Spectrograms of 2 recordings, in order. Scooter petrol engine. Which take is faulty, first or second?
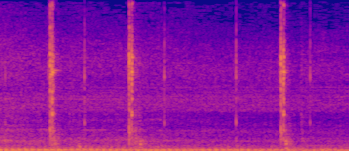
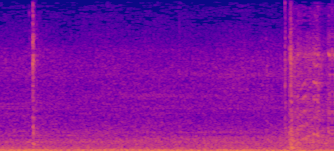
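first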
